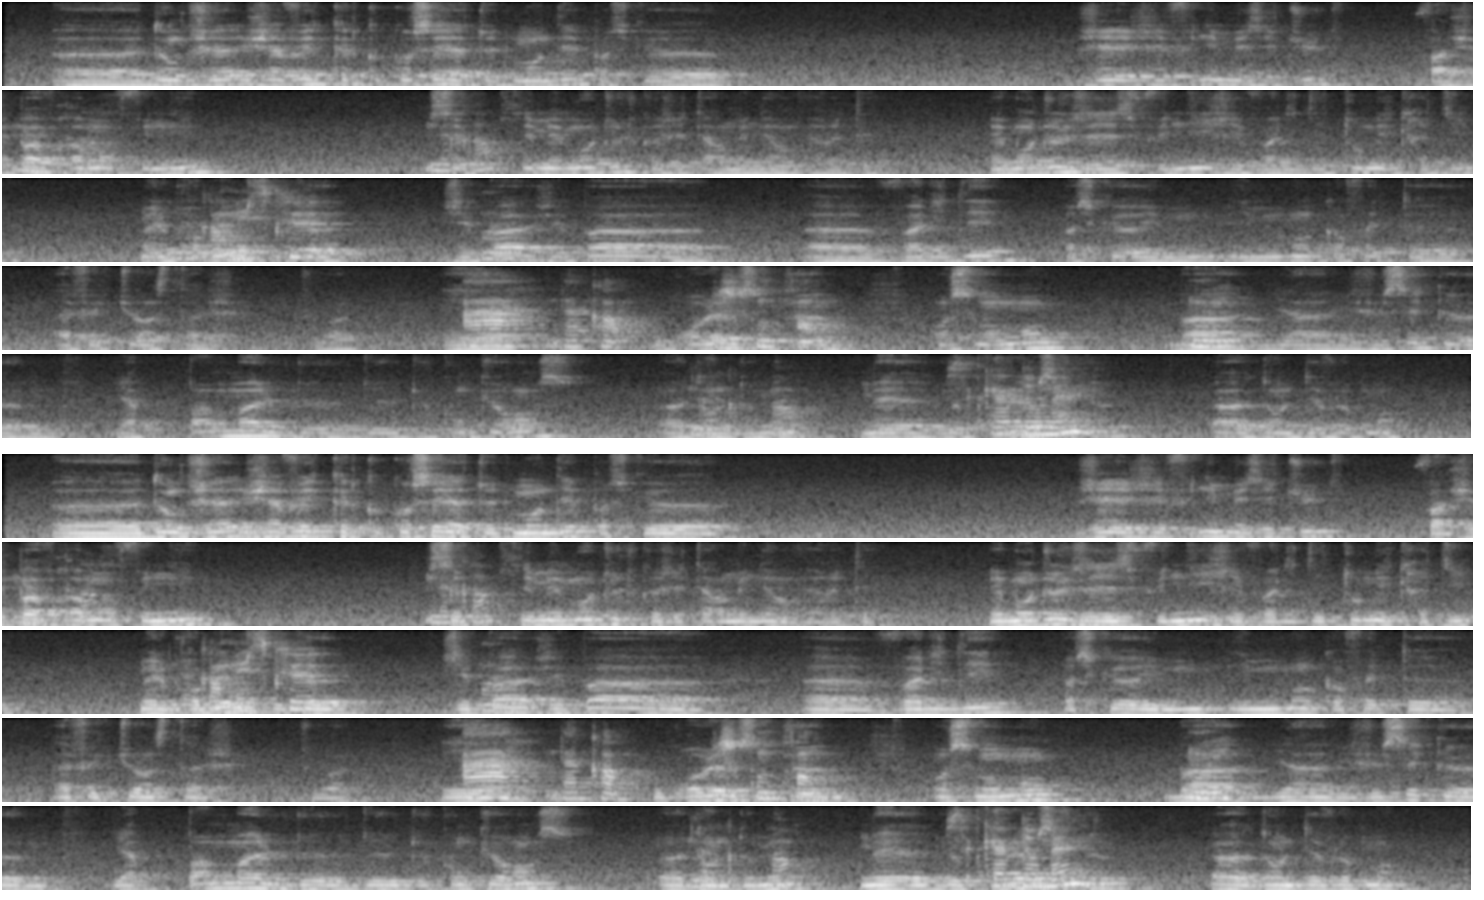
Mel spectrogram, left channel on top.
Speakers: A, on the right; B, on the right.
A: Euh, donc j'a- j'avais quelques conseils à te demander parce que j'ai j'ai fini mes études. Enfin, j'ai pas
B: D'accord,
A: vraiment fini. C'est
B: d'accord,
A: c'est mes modules que j'ai terminés en vérité. Mes modules, j'ai fini, j'ai validé tous mes crédits. Mais le
B: d'accord.
A: problème,
B: Mais
A: c'est
B: est-ce que...
A: que j'ai pas
B: Oui.
A: j'ai pas euh, euh, validé parce que il, m- il me manque en fait euh, à effectuer un stage, tu vois. Et
B: Ah,
A: euh,
B: d'accord.
A: Le problème,
B: Je
A: c'est
B: comprends.
A: que en ce moment, bah,
B: Oui,
A: il y a, je sais que euh, il y a pas mal de, de, de concurrence euh, dans
B: d'accord.
A: le domaine, mais le
B: C'est
A: problème,
B: quel domaine?
A: c'est que euh, dans le développement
